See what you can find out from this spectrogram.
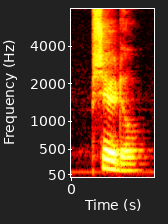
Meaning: pseudo-
- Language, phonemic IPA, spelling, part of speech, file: Dutch, /ˈpsœy̯.doː/, pseudo-, noun, Nl-pseudo-.ogg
